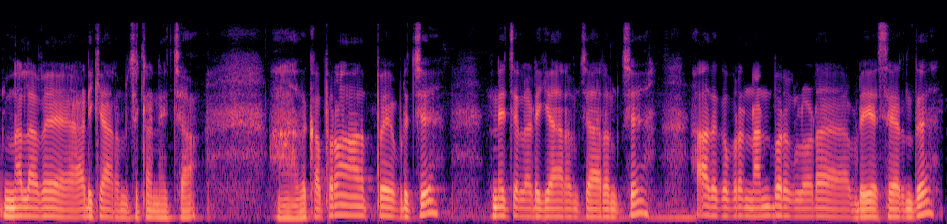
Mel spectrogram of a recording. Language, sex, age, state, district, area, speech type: Tamil, male, 60+, Tamil Nadu, Tiruchirappalli, rural, spontaneous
